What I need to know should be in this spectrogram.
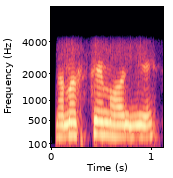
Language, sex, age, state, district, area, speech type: Sanskrit, female, 45-60, Tamil Nadu, Tiruchirappalli, urban, conversation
